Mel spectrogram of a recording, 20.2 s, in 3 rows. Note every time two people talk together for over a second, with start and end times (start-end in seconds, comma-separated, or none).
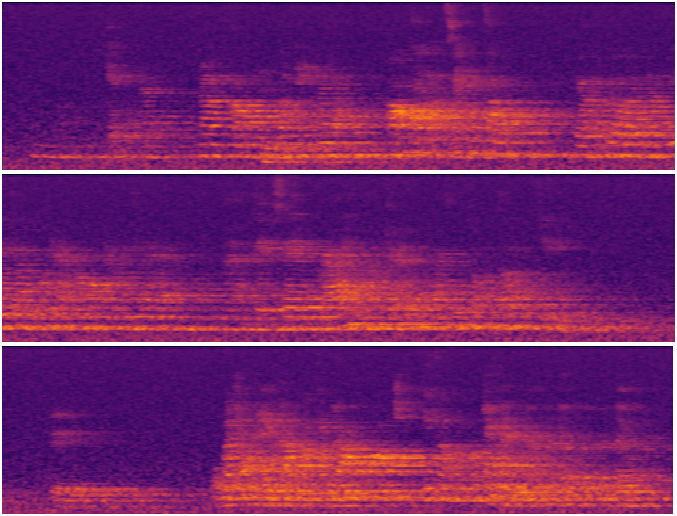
15.7-17.0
